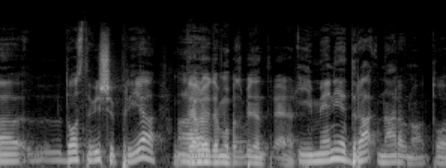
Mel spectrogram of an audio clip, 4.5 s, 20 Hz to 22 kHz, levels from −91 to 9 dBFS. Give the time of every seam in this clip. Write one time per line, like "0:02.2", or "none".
0:01.6
0:02.3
